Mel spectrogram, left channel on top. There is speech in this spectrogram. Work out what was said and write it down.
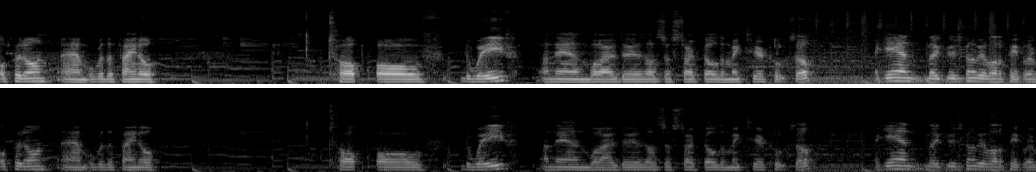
put on over the final top of the wave, and then what I'll do is I'll just start building my clear coats up. Again, like, there's going to be a lot of people who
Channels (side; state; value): right; quieter; 12.7 dB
